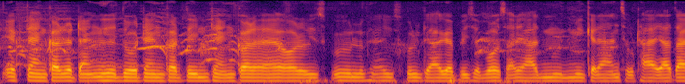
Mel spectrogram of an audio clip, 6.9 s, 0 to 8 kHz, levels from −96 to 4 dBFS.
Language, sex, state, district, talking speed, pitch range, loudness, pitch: Hindi, male, Bihar, West Champaran, 200 wpm, 120-125 Hz, -19 LUFS, 120 Hz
